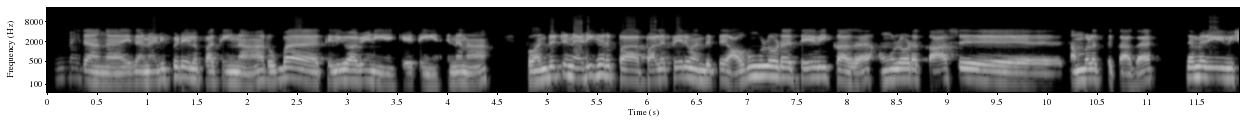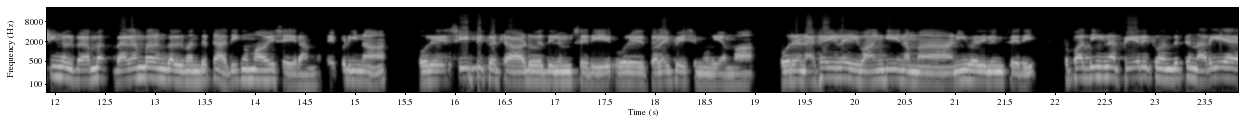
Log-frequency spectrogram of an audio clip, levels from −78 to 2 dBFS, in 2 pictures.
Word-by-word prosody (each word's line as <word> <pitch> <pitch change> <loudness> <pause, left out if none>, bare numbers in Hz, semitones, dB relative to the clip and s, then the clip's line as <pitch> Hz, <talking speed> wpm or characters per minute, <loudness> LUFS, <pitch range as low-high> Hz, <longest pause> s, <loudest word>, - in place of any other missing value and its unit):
உண்மைதாங்க, 135 -7 -3 0.2
இதன் 125 +1 0
அடிப்படைல 150 +4 0
பாத்தீங்கன்னா, 125 -2 0 0.2
ரொம்ப 145 +6 -4 0.4
தெளிவாவே 135 +1 +2
நீங்க 110 -3 +3
கேட்டிங்க. 110 -2 +1
என்னென்னா, 115 -1 -1 0.4
இப்ப - - -5
வந்துட்டு 175 +7 +1
நடிகர் 185 +4 +2
ப - - +3 0.2
பலபேர் 150 +4 +1
வந்துட்டு 135 +1 -2
அவங்களோட 180 0 0 0.2
தேவைக்காக, 165 -6 +1 0.3
அவங்களோட 150 +3 -1 0.2
காசு 145 +4 0 1.0
சம்பளத்துக்காக, 145 +3 -1 0.5
இந்த 165 - -1
மாரி 170 -1 +3 0.2
விஷயங்கள் 170 0 +2
வெம்ப 145 +4 +2 0.2
விளம்பரங்கள் 150 0 +2
வந்துட்டு 130 +1 -1
அதிகமாவே 140 0 0
செய்றாங்க. 105 -1 -1 0.2
எப்டின்னா, 130 -1 0 0.5
ஒரு 130 +2 +1 0.2
சீட்டுக்கட்டு 155 -4 +1
ஆடுவதிலும் 125 0 +1
சரி, 110 0 +2 0.2
ஒரு 120 0 +2 0.2
தொலைபேசி 120 +1 0
மூலியமா. 105 0 -1 0.4
ஒரு 130 +1 +1
நகைகளை 160 +4 +2 0.2
வாங்கி 140 +3 +1
நம்ம 120 -2 0 0.3
அணிவதிலும் 125 -1 0
சரி. 110 - +1 0.3
இப்ப - - -11
பார்த்தீங்கன்னா, 170 +1 +1
பேருக்கு 165 0 +2
வந்துட்டு 150 +2 -1
நெறைய 150 +5 +2
135 Hz, 120 wpm, -23 LUFS, 125-160 Hz, 1.0 s, நீங்க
